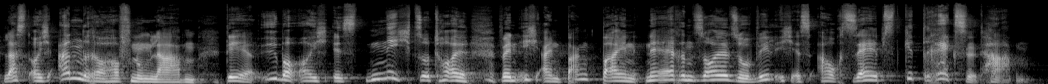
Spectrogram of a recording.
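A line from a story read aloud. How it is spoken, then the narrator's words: Shouted. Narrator (German): schrie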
